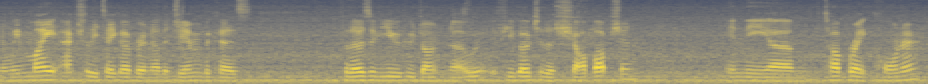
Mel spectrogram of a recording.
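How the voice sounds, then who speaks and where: A young man chats casually about the game he is playing, pausing often with ums and restarting his sentences. His voice sits in a flat, middle register, and steady traffic noise hums behind him outdoors. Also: mid-range voice. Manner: relaxed, many ums and restarts. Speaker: gaming vlogger. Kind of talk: casual gameplay narration. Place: outdoors near a restaurant and park.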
